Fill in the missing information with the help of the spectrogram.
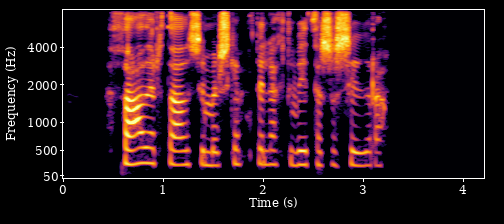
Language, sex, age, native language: Icelandic, female, 20-29, Icelandic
